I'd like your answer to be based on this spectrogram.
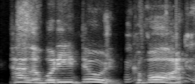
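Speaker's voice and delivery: mock coaxing boss voice; Frank impression. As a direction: imitate a boss calling his favorite over. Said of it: "Frank would come over and be like".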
